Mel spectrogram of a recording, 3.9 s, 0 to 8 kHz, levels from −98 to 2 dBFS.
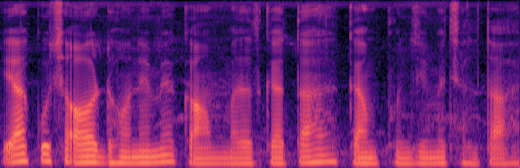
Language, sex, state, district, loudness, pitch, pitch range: Hindi, male, Bihar, Jahanabad, -29 LUFS, 100 Hz, 95-115 Hz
